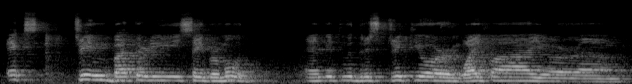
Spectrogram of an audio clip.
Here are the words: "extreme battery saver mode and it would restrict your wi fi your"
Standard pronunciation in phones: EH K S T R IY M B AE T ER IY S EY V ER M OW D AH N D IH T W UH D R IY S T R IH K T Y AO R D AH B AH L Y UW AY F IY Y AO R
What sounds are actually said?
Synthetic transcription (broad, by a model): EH K S T R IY M B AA T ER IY S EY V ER M OW D AH N D IH T W UH D R IY S T R IH K T Y AO R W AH Y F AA Y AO R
